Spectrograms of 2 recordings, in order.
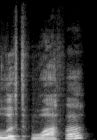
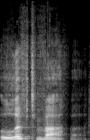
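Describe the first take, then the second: First: The w is said as an English w. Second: The w is said as a v. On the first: The speaker calls it wrong. "they call it the" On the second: The speaker calls it right. "W's are pronounced as V's"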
